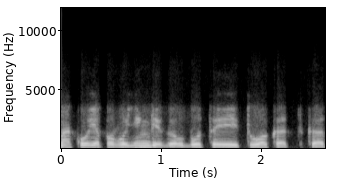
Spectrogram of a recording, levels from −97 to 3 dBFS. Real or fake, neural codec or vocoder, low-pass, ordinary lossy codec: real; none; 7.2 kHz; Opus, 24 kbps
